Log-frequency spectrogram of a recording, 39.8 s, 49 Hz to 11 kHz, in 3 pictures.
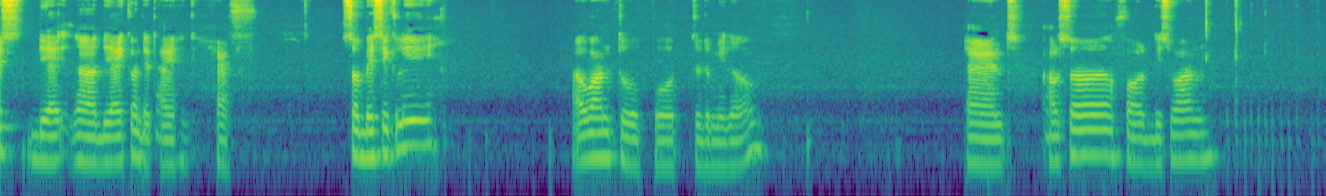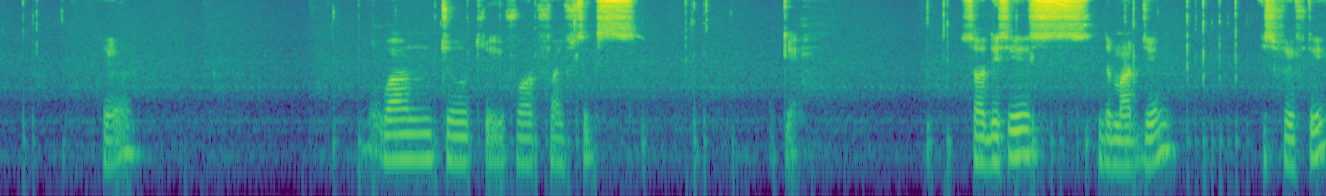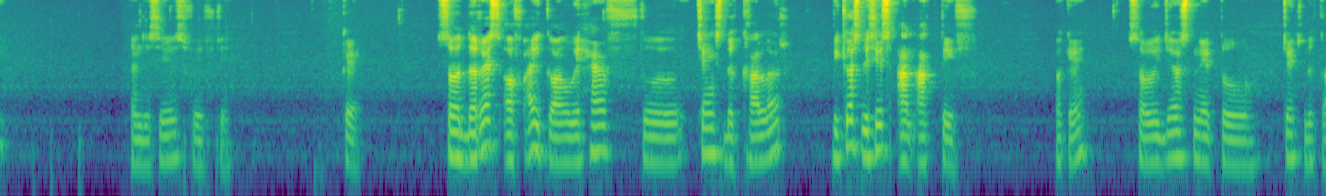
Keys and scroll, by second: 11.9 alt+Left, 12.2 alt+Left, 12.4 alt+Left, 12.5 alt+Left, 12.8 alt+Left, 13.2 alt+Left, 19.9 alt+Left, 24.2 alt+shift+Left, 25.0 alt+Right, 25.1 alt+Right, 25.4 alt+Right, 28.0 alt+Left, 28.5 alt+Left.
